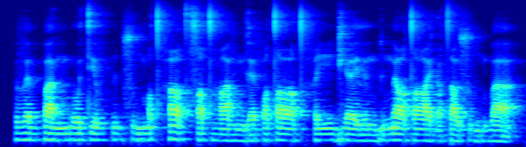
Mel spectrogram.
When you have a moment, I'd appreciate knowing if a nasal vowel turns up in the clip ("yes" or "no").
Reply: no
